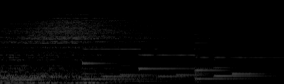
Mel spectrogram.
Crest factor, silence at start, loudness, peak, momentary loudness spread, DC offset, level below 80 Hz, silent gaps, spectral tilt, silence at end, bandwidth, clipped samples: 16 dB; 0 s; -53 LUFS; -40 dBFS; 12 LU; under 0.1%; -70 dBFS; none; -1.5 dB/octave; 0 s; 15.5 kHz; under 0.1%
